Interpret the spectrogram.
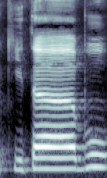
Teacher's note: بو ہونٹوں کی گولائی سے پیش ادا ہوتا ہے، مجہول نہ پڑے، بو نہ پڑے.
